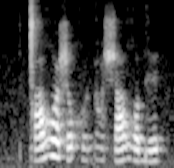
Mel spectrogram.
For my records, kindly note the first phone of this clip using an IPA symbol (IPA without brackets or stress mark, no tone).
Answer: ǀ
